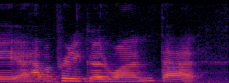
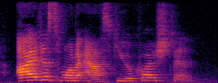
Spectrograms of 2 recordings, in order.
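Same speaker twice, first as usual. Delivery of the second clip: very loud, hostile, aggressive shout; 4 semitones higher, 8 dB louder than usual. Retelling how a stranger in a parking lot chased them: imitating an angry yell. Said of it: "angrily, aggressively walks after us and yells".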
